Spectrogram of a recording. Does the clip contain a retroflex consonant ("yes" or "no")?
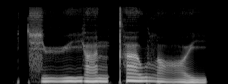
no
